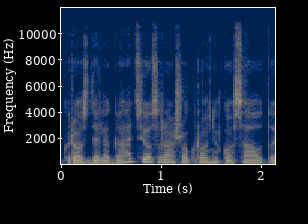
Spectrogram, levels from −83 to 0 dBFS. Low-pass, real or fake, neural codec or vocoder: 10.8 kHz; fake; autoencoder, 48 kHz, 128 numbers a frame, DAC-VAE, trained on Japanese speech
